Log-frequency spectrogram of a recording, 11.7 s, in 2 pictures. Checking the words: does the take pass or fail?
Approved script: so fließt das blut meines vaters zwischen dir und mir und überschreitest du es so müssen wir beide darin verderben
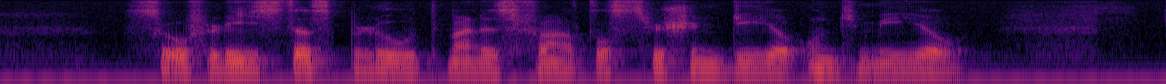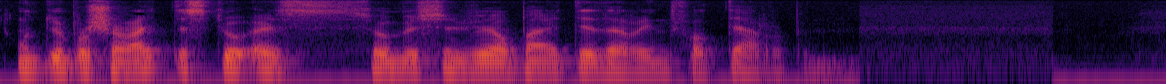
pass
